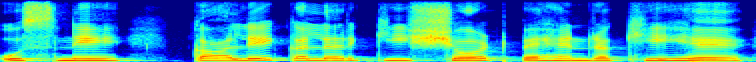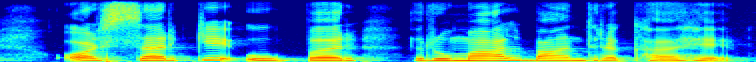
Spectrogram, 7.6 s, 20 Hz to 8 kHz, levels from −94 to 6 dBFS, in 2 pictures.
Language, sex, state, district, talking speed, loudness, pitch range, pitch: Hindi, female, Jharkhand, Ranchi, 125 wpm, -15 LUFS, 225-240 Hz, 230 Hz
